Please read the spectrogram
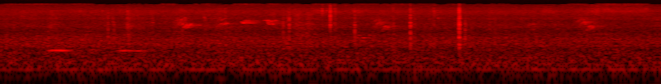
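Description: Faint outdoor background with distant birds chirping in short high calls, and three short low cooing notes in the first second and a half, over a steady low hum. A few faint clicks come in the middle.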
